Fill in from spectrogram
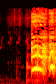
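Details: Small rooster in a henhouse giving a loud, raspy crow that bursts in abruptly after a moment of quiet and runs on strongly with a brief dip partway through, cut off before it ends.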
